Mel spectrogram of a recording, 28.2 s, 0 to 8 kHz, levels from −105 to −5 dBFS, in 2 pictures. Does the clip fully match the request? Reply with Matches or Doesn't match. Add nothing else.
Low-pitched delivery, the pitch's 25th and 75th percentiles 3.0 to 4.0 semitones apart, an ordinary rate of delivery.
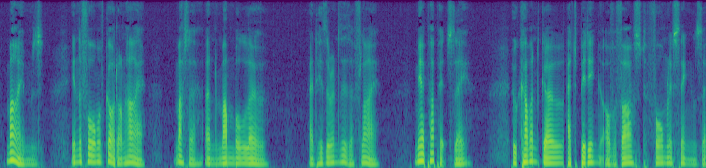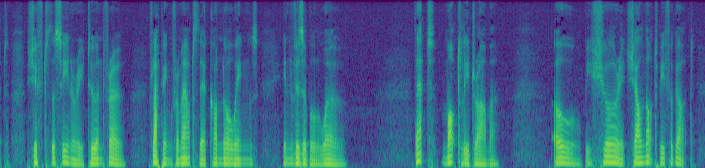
Doesn't match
